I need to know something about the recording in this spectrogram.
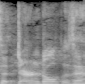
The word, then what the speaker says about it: Dirndl: it's a dirndl. Is that how it's pronounced? Yeah, it's a A dirndl.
